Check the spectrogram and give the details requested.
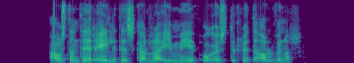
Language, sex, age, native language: Icelandic, female, 20-29, Icelandic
